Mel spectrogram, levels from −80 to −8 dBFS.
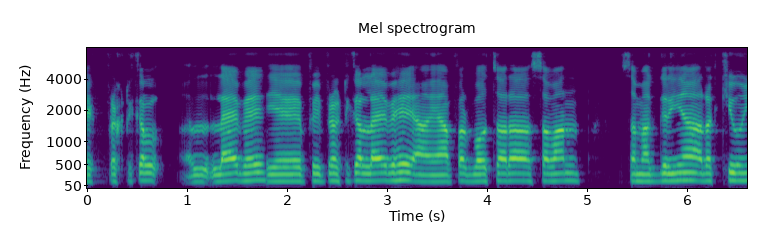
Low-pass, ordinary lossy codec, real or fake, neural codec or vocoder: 7.2 kHz; none; real; none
